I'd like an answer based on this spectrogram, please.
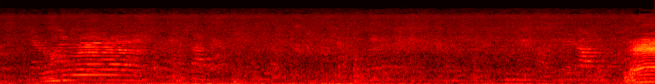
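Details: Woolly sheep bleats once with a quavering, falling voice, then stays mostly quiet amid faint murmurs before another bleat begins at the end.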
